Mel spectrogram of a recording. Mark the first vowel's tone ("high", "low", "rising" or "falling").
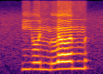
low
